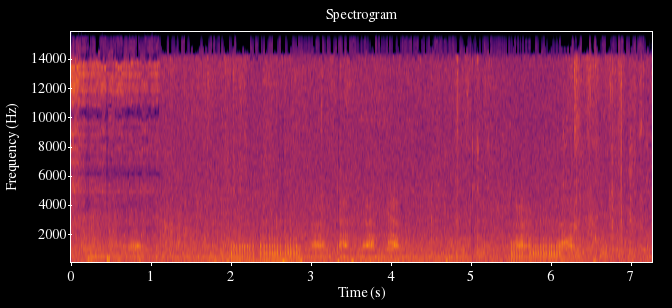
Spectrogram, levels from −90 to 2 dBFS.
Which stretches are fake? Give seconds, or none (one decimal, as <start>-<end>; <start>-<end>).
0.0-1.1

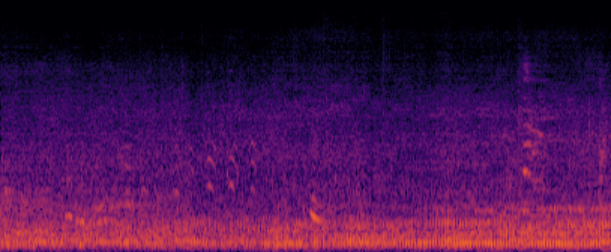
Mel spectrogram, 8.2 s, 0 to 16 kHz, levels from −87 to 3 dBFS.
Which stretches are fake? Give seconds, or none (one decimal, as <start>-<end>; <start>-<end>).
0.0-1.9; 3.5-8.2

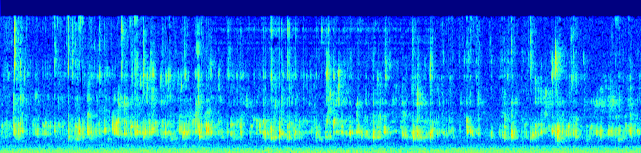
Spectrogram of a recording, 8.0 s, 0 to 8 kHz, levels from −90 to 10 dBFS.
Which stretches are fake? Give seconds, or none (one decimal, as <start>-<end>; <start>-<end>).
2.6-5.4

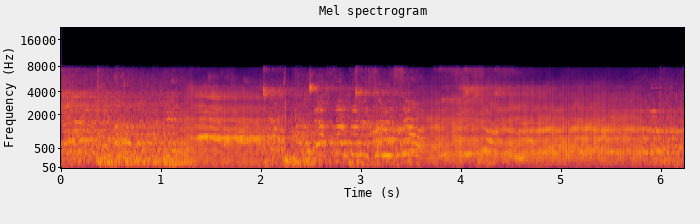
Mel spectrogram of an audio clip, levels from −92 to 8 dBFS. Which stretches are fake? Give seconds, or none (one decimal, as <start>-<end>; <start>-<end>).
1.2-2.0; 3.6-5.8

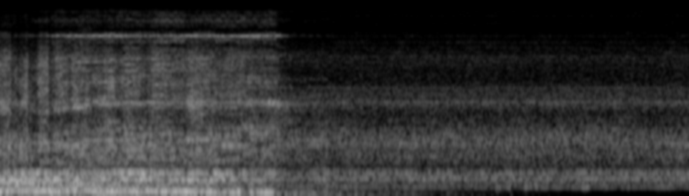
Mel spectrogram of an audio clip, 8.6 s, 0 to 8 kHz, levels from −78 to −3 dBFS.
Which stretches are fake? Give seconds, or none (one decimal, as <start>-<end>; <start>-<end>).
0.4-4.1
